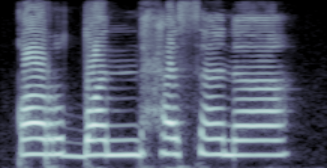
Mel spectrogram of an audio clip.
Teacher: حا حروف الاظہار میں سے ہے اور اظہار کا معنی ہے ظاہر کرنا اور کیونکہ تنوین کی اصلیت نون ساکن ہے تو ہم یہاں تنوین ظاہر کریں گے اور اسے نون ساکن پڑھیں گے اور بغیر غنہ سے یہ حکم کو ادا کریں گے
